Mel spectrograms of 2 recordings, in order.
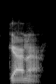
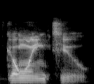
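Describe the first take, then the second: First: The words are reduced and run together. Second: Both words are said in full.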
